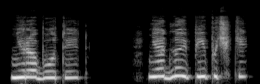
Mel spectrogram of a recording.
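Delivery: high, loud cry of panic with stress on НЕ; girl in the dark lift crying out in panic; panicked girl. Acted. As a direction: cry out that "Не работает" in fright. Girl finds phone dead.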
